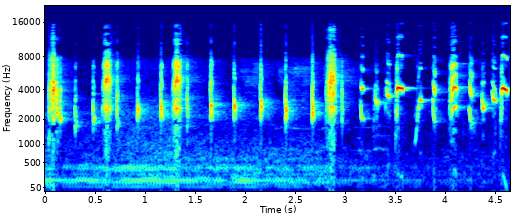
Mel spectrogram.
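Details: Long-tailed shrike singing to provoke other shrikes: a steady run of short, high chirps over a low hum, then varied whistled and chattering notes with thin, sharp whistles.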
